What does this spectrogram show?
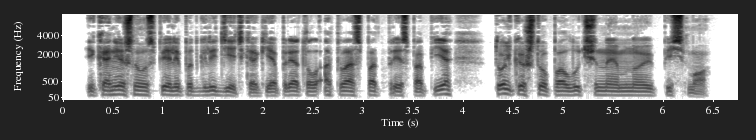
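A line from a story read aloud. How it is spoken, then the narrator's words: Calm. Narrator (Russian): спокойно проговорил Николай Всеволодович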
